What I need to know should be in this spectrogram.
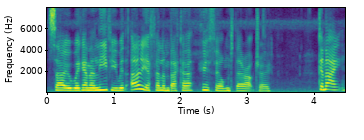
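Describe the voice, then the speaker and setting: A woman with a British accent, fairly high pitch, ordinary pitch variation, and a fairly quick pace. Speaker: travel vlogger. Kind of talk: casual vlog chat. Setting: outdoors walking at night.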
